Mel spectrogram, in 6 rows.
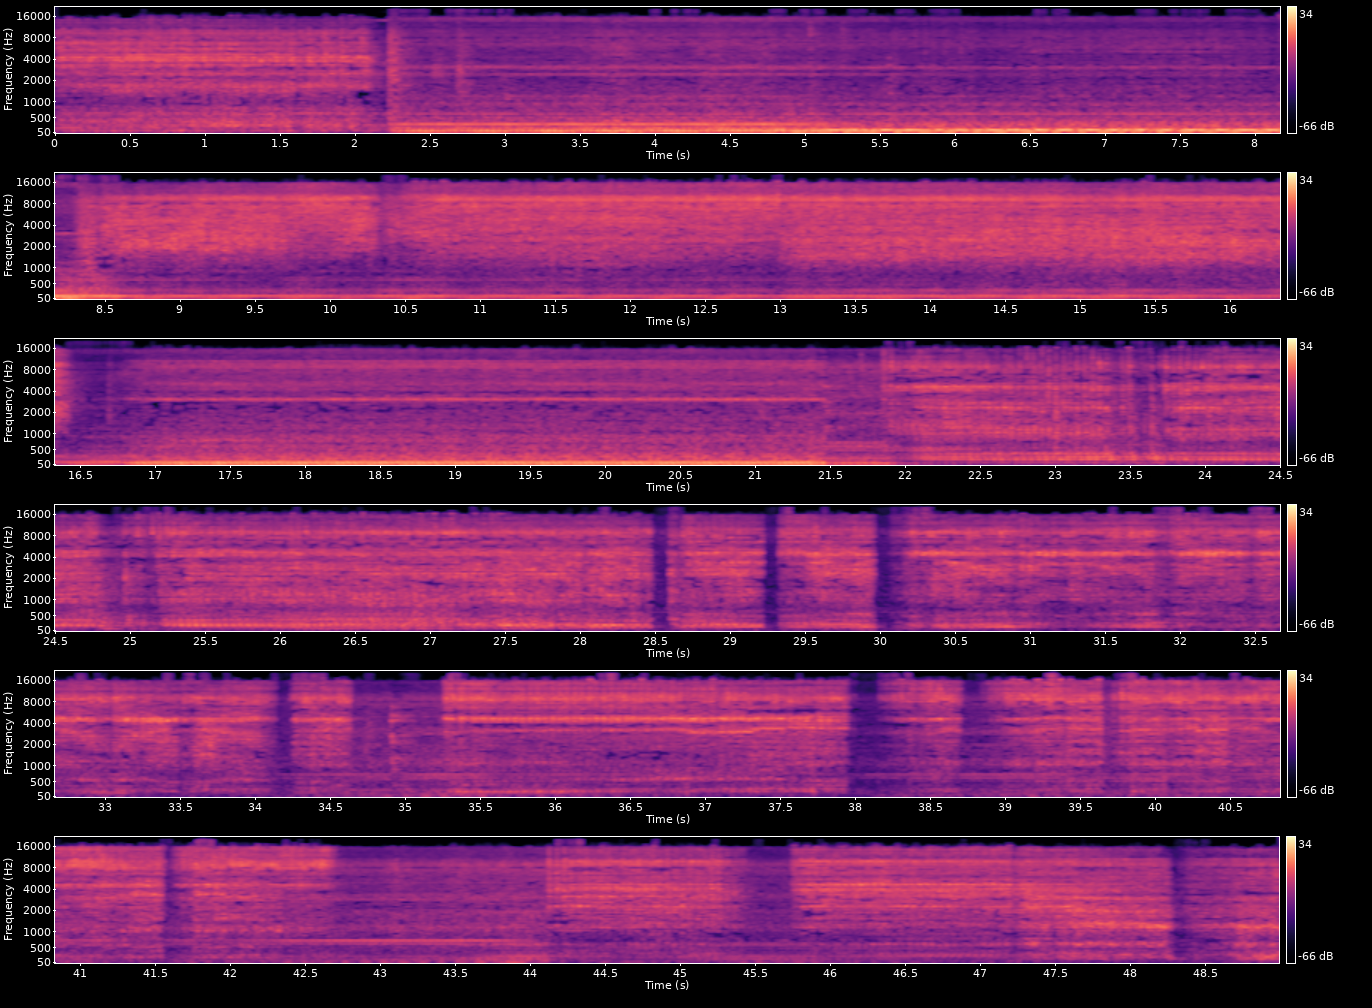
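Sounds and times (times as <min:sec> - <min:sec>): machine hum with hiss: 0:02.2 - 0:24.4
heavy low rumble: 0:03.2 - 0:08.4
rubbing and rasping on wood: 0:22.6 - 0:42.7.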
